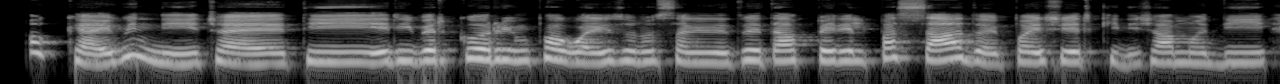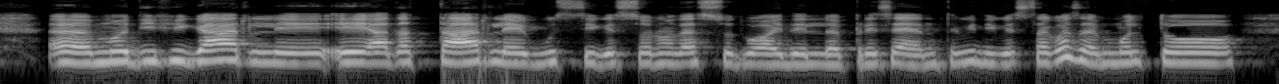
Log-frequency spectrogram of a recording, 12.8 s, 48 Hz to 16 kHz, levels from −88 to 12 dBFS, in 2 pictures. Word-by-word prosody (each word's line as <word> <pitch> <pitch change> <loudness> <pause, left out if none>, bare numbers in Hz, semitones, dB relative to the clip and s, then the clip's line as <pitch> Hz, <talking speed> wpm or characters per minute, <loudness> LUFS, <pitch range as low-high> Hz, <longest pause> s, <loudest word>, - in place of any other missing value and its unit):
Okay, 245 - +1
quindi 220 - 0
cioè 205 -2 +3
ti 225 -1 +2
ripercorri 250 +3 +2
un 250 0 -3
po' 265 0 +4
quali 220 -1 +2
sono 240 -1 -2
state 230 -2 -2
le 210 -1 0
tue 255 +3 +1
tappe 245 0 +1
del 240 -1 0
passato 290 -1 +4
e 200 -3 -2
poi 215 +2 0
cerchi 225 0 -1
diciamo 215 +2 -3
di, 215 +2 -6 0.3
uhm, 215 0 +2
modificarle 235 -2 +1
e 225 0 +2
adattarle 225 +1 +2
ai 205 - 0
gusti 215 +2 -8
che 195 0 -5
sono 205 +1 -5
adesso 205 0 -4
tuoi 195 -1 -4
del 190 -1 -5
presente. 195 0 -5
Quindi 220 -2 -7
questa 200 +2 -6
cosa 270 0 -2
è 205 - -4
molto 215 -1 -5
220 Hz, 175 wpm, -21 LUFS, 205-240 Hz, 0.3 s, po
